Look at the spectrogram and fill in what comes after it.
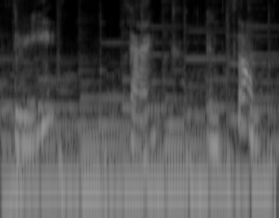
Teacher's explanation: They also give English the TH blow sound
